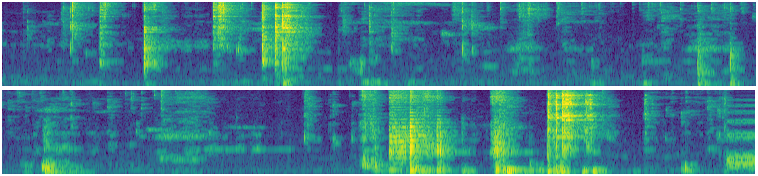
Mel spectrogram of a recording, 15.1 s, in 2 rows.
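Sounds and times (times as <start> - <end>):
person chewing food: 3.4 - 9.5, 10.4 - 11.4.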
